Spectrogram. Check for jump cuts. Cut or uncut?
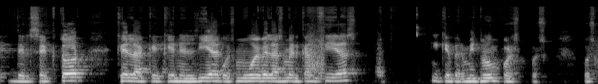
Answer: cut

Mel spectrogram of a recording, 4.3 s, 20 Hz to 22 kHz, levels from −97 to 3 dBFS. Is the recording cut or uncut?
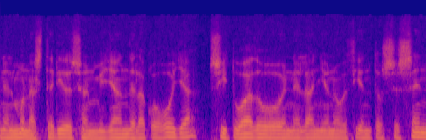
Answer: uncut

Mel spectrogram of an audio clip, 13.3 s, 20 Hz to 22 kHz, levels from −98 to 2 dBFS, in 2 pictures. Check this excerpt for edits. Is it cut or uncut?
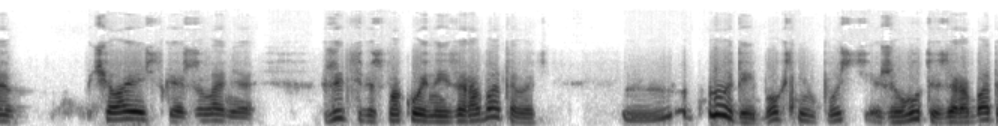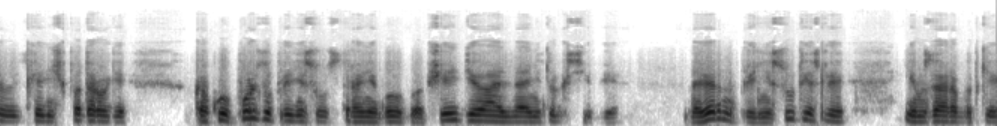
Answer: uncut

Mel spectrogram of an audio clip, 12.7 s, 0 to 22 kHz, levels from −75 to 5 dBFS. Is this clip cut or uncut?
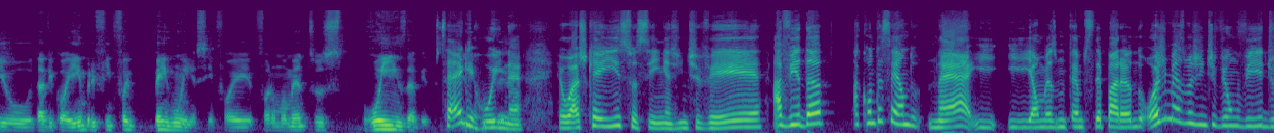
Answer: cut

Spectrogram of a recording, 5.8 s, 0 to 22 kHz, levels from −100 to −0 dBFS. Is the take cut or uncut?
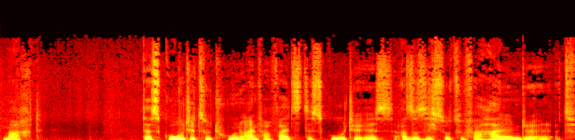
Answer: uncut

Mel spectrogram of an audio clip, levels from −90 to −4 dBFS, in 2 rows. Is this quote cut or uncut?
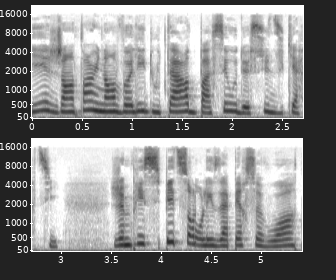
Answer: cut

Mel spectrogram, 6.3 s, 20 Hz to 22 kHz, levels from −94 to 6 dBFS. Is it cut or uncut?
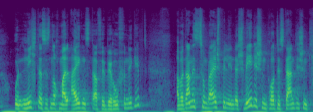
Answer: uncut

